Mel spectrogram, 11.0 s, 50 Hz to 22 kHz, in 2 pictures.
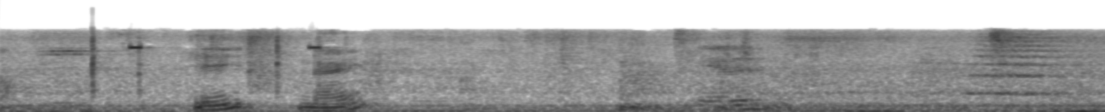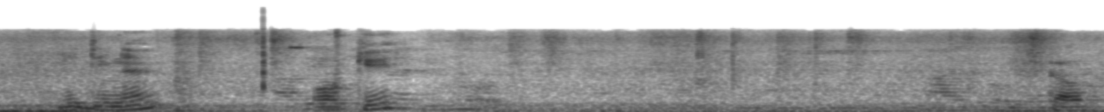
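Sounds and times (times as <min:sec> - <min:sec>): copier humming: 0:00.0 - 0:11.0.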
